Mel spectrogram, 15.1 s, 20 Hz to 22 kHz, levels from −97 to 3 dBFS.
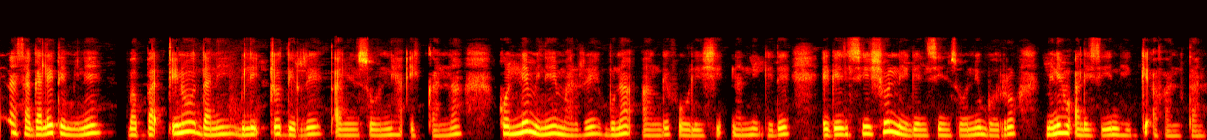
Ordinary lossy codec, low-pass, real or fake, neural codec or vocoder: AAC, 48 kbps; 7.2 kHz; real; none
